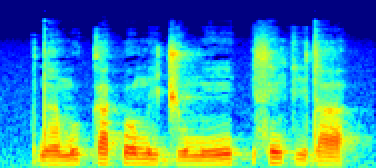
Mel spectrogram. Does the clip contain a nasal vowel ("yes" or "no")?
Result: yes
